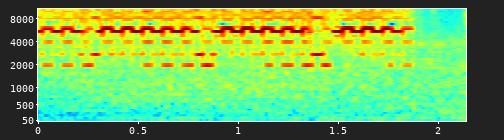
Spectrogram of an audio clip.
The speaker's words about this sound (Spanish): Sonó su celular.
